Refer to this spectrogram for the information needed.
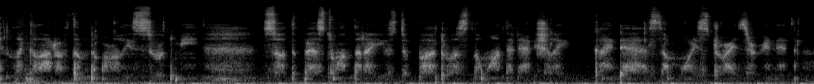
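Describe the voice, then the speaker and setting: Whispered speech from a woman, at a fairly quick pace. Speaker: ASMR makeup roleplay host. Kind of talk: soft roleplay tutorial chat.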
